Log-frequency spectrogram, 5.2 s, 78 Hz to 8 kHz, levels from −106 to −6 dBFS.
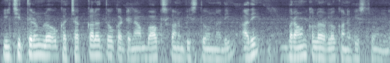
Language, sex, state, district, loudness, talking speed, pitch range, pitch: Telugu, male, Telangana, Mahabubabad, -19 LUFS, 160 wpm, 115-135 Hz, 120 Hz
